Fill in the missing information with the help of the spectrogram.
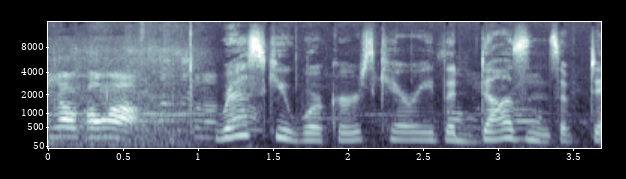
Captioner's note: speaking Foreign Language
